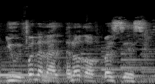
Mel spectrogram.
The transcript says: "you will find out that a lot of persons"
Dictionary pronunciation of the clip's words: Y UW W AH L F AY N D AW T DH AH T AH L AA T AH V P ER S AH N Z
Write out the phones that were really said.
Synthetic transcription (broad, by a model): Y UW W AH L F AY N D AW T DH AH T AH N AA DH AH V P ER S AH N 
